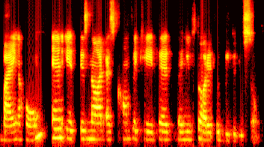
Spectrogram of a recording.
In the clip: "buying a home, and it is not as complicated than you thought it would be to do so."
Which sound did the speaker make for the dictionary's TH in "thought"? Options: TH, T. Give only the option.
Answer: T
